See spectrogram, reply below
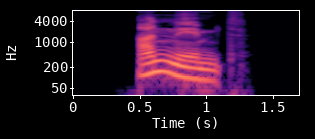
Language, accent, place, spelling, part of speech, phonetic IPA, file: German, Germany, Berlin, annehmt, verb, [ˈanˌneːmt], De-annehmt.ogg
- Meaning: second-person plural dependent present of annehmen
